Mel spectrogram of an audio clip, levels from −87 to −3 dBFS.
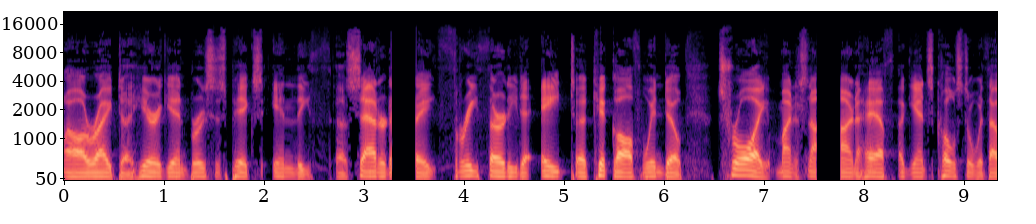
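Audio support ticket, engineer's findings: Gap between chunks, 3.27–3.52 s after "picks in the uh" and 7.52–7.77 s before "and a half against". 250 ms silences, 4 s apart. Speech held back, not lost. Each join is delayed, which fits 4 s chunking with padding or late chunk starts in the player.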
